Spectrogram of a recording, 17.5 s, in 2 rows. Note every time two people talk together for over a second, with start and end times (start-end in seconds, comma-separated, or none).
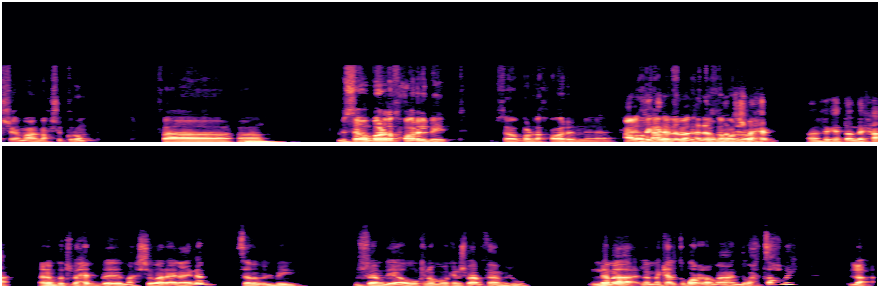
6.3-7.7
